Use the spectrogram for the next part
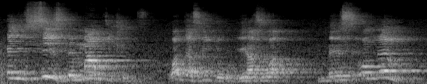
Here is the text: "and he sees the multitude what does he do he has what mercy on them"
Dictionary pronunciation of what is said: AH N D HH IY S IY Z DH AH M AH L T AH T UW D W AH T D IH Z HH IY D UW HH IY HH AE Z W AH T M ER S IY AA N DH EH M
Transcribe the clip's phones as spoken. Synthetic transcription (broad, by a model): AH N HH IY S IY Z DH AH M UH N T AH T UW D W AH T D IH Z HH IY D UW HH IY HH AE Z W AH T M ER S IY AA N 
